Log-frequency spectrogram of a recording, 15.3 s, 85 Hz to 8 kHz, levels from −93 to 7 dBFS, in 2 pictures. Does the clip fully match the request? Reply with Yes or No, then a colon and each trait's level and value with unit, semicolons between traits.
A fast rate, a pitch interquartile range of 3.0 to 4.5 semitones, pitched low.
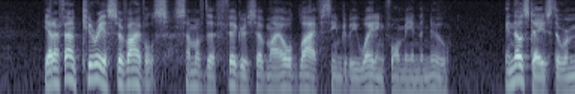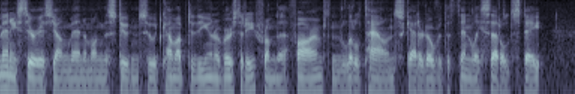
Yes: fast, 210 wpm; average, 3.4 semitones; very low, 95 Hz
